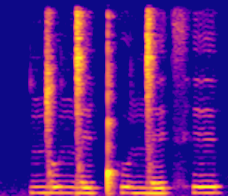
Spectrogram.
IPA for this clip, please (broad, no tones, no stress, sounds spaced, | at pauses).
ŋ͡ǀ u ŋ͡ǀ ɪ ǃʰ u ŋ͡ǀ ɪ t͡sʰ ɪ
